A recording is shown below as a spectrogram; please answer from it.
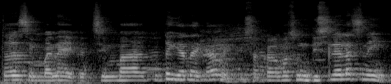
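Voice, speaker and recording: Talking briskly in a high-pitched voice, a young man films a relaxed vlog at home. He teases his relatives in a playful way and speaks straight to the people watching.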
